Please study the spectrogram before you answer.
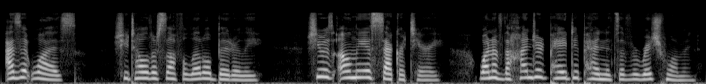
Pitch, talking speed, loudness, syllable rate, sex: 255 Hz, 205 wpm, -19 LUFS, 6.3 syllables/s, female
